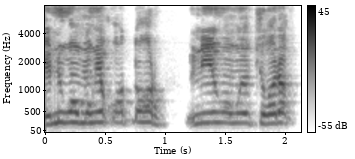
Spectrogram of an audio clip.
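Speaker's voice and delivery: mengejek penuduh. Retold or imitated. Mimics his accusers' complaint.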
